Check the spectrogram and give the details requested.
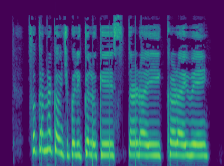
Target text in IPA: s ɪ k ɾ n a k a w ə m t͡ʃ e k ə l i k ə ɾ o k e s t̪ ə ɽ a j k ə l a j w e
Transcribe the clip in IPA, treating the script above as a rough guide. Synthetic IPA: f ɪ k ɾ n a k a w ə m t͡ʃ e p ə l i k ə l o k e s t̪ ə ɽ a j k ə ɽ a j w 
